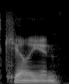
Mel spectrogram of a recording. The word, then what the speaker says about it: Cillian: I thought it was Killian. I need to hear him say it. In the 80s, Alf ran under Marvel Comics. Ah, shit, you're right. It's Killian.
